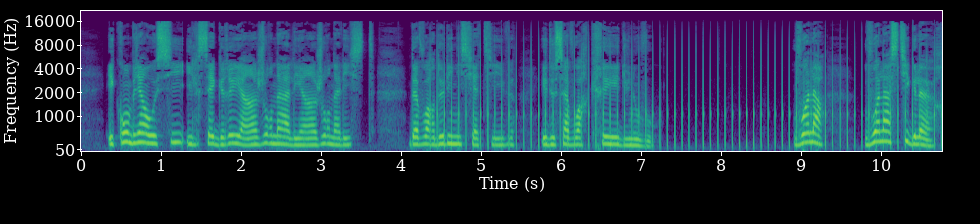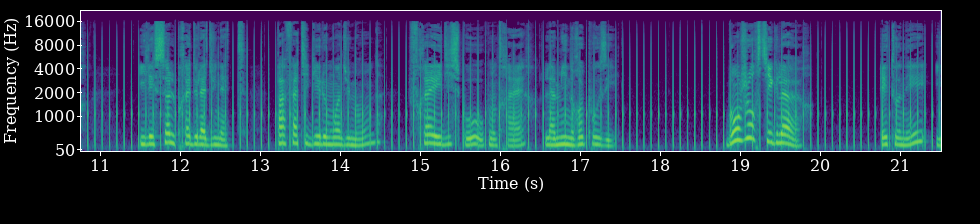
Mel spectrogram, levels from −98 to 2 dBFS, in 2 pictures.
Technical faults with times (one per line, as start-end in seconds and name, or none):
4.37-21.51 train of clicks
